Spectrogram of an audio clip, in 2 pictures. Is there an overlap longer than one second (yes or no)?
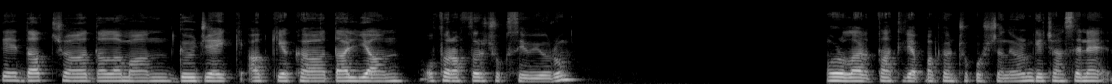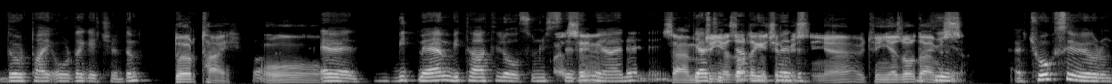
yes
